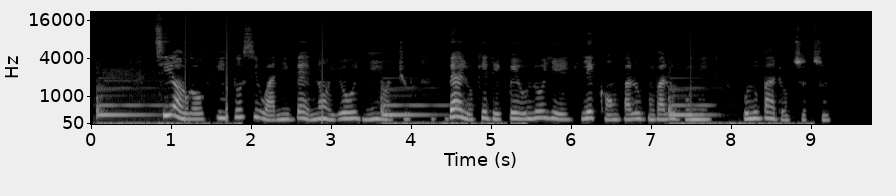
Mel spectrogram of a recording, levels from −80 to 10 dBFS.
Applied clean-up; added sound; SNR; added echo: classical method spectral subtraction.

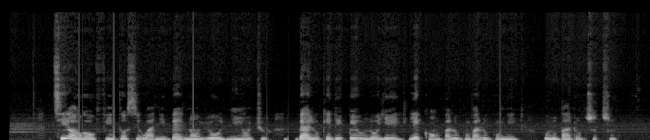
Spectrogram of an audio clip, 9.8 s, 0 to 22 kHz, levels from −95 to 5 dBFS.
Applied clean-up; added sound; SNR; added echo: none; none; none; none.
